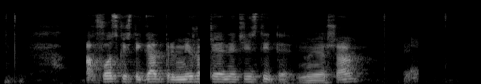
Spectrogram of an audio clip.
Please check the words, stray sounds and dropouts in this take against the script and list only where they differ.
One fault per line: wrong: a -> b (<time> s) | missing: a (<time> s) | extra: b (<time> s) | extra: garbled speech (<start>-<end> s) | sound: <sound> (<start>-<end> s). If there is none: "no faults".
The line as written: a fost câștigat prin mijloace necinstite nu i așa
sound: dropout (2.0-2.1 s)
sound: laugh (4.0-4.2 s)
